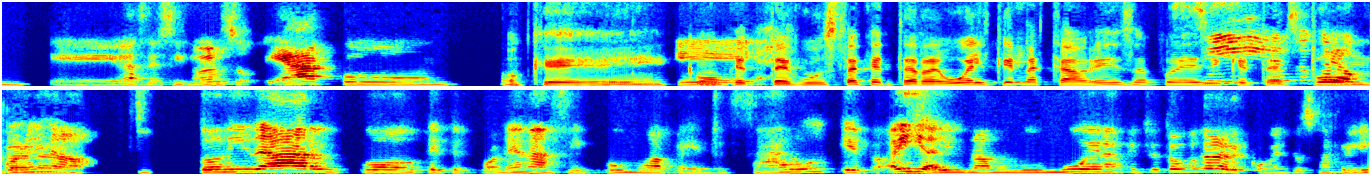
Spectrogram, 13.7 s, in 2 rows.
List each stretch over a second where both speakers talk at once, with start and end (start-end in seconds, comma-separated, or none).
5.8-7.3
